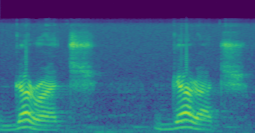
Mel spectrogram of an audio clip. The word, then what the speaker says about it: garage: E esse, quando ele vem seguido do E, aí dá o som do DJ. Então, DJ, né? DJ, né? E o E, né? No caso, não é mudo. Ele fica como sendo, vamos considerar ele como mudo, tá? Mas esse aqui dá DJ, né? Então, garage.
